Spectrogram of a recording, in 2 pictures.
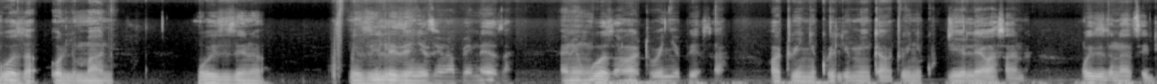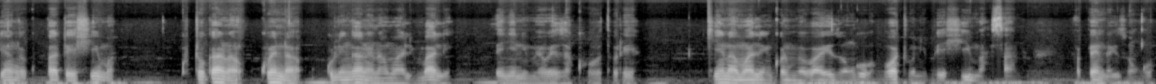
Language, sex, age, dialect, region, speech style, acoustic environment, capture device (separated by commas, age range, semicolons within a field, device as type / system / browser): Swahili, male, 18-24, Kenya - Nairobi Sheng-influenced, Kenya, happy, people talking, mobile / Linux / Chrome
